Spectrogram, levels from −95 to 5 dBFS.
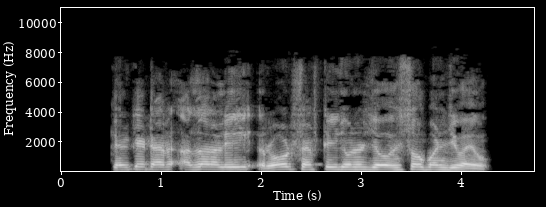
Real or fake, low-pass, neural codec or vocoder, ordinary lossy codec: fake; 9.9 kHz; codec, 16 kHz in and 24 kHz out, 2.2 kbps, FireRedTTS-2 codec; MP3, 48 kbps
